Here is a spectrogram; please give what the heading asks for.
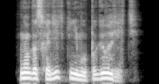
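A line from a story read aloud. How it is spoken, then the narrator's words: Sighing. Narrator (Russian): вздохнула Гермиона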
